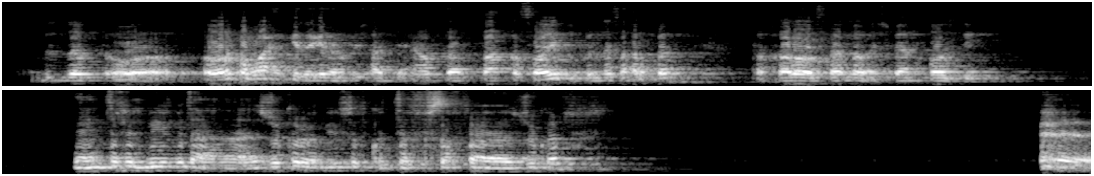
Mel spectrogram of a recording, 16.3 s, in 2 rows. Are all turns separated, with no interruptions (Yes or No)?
Yes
